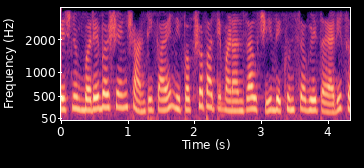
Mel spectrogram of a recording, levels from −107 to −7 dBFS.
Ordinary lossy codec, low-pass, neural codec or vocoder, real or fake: none; 3.6 kHz; autoencoder, 48 kHz, 128 numbers a frame, DAC-VAE, trained on Japanese speech; fake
